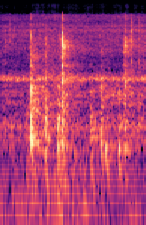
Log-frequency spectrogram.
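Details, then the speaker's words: Fisher-Price Cradle'n'Swing after reassembly with optical speed-sensor wires reconnected to fix startup grinding: only light, irregular ticks from the small drive motor, not super quiet but no longer loud; normal running. "turning it on well not super quiet but it's not that loud anymore"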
